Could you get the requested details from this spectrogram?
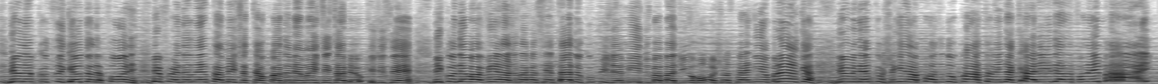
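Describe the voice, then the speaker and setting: A young Brazilian man with a Brazilian Portuguese accent, giving a motivational speech and acting out his own story, swinging from hushed to shouting. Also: very high voice, steady tone, fast talker, hardly any pauses. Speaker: motivational speaker.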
